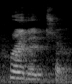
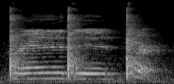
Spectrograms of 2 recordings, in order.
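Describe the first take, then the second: First: Said in the usual way. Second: Predator split into slow beats, one per clap; slow clapped syllables. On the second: Shown as a demonstration. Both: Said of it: "say the word and clap the word".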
